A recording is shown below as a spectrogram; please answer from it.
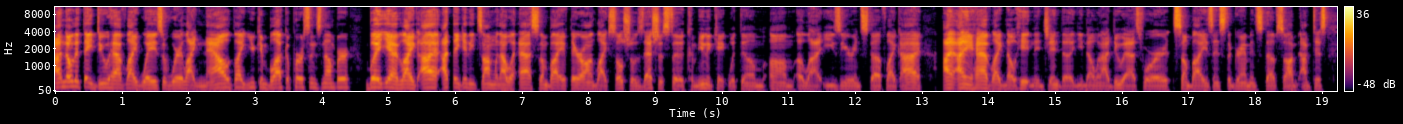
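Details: Adult male speaker; normal conversational speech.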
